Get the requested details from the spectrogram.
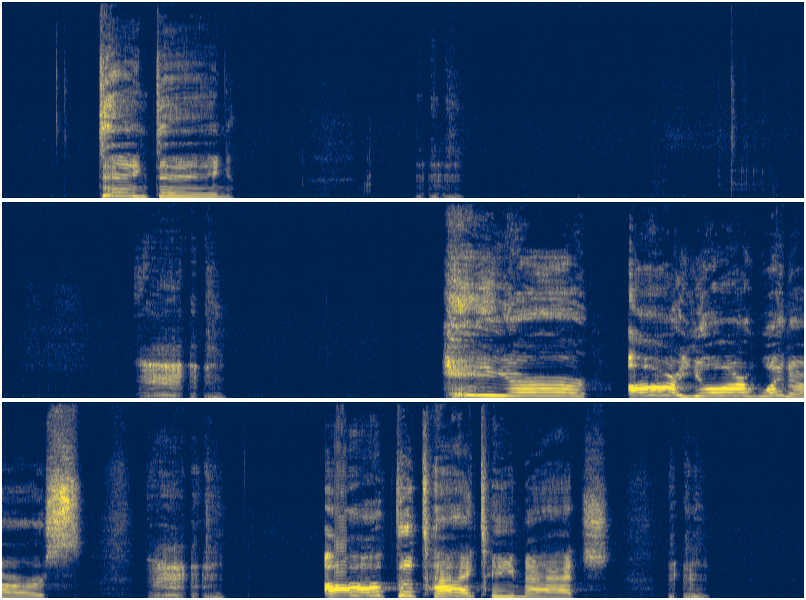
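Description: A young man speaks close by with animation, in short bursts.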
